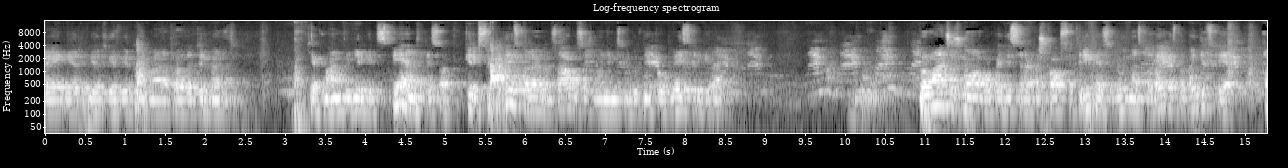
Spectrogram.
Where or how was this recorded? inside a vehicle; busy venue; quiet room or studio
busy venue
